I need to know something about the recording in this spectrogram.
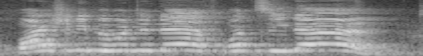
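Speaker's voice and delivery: high, fast, pleading protest; Jonathan protesting. Retold or imitated. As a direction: plead high and quick for your friend's life. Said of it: "and Jonathan's like".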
